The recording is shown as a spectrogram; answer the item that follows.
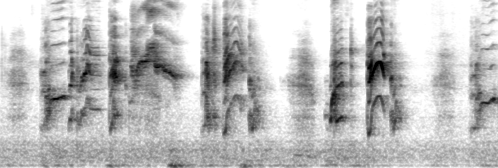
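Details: Before bedtime indoors, a pet cockatiel and a superb parrot exchange scattered squawky chirps and sharp upslurred whistles in separate bursts, with gaps of near silence and a woman softly saying good night.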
